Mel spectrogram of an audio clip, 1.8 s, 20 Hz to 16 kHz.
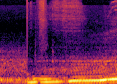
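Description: A 2023 Ferrari 296 GTB accelerating hard toward 100 km/h, its engine note climbing steadily in pitch through a brief shift, loud and close with no talking.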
